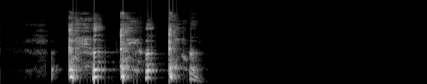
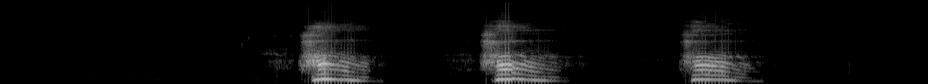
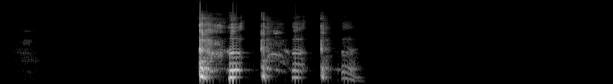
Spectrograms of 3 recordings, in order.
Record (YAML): cough_length: 4.3 s
cough_amplitude: 32338
cough_signal_mean_std_ratio: 0.27
exhalation_length: 9.3 s
exhalation_amplitude: 14633
exhalation_signal_mean_std_ratio: 0.31
three_cough_length: 6.1 s
three_cough_amplitude: 32767
three_cough_signal_mean_std_ratio: 0.21
survey_phase: beta (2021-08-13 to 2022-03-07)
age: 65+
gender: Female
wearing_mask: 'No'
symptom_none: true
smoker_status: Never smoked
respiratory_condition_asthma: false
respiratory_condition_other: false
recruitment_source: REACT
submission_delay: 2 days
covid_test_result: Negative
covid_test_method: RT-qPCR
